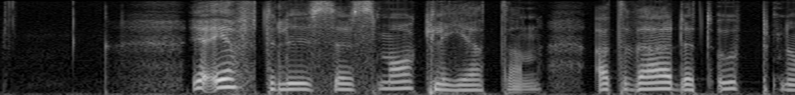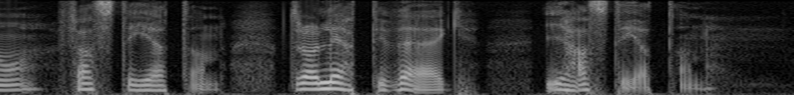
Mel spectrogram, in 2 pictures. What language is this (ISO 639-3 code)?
swe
